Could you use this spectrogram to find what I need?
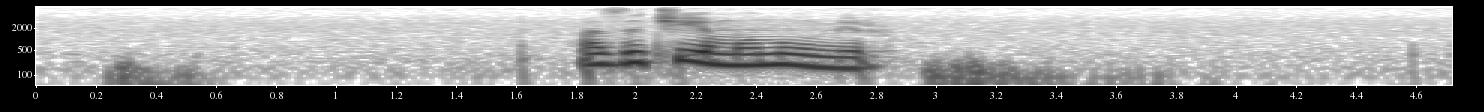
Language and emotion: Russian, neutral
